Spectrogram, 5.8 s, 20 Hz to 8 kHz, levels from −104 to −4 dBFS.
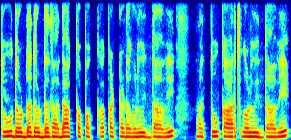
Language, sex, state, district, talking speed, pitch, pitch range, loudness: Kannada, female, Karnataka, Bidar, 115 wpm, 240 Hz, 235-250 Hz, -16 LUFS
